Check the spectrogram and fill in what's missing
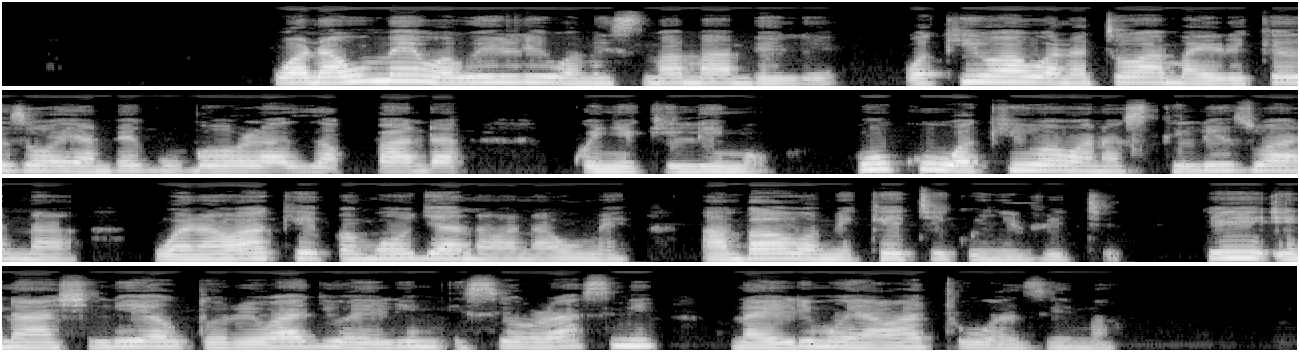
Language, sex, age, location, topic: Swahili, female, 25-35, Dar es Salaam, education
